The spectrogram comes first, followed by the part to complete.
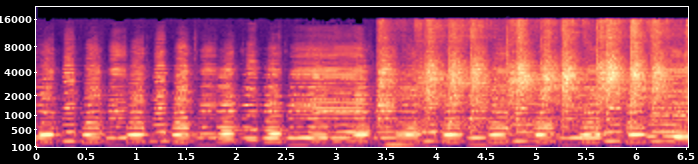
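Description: A recorded song begins: an accordion plays a quick, bouncy melody of short notes, and percussion with cymbals joins about three and a half seconds in.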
